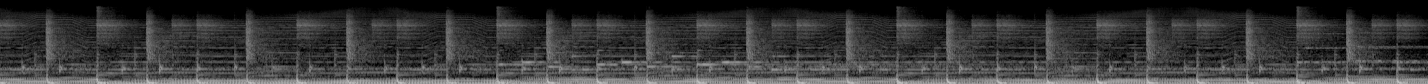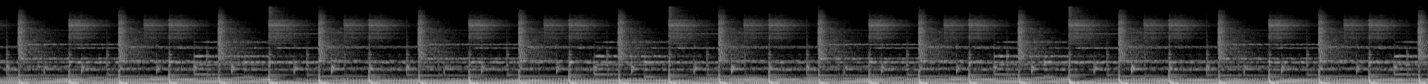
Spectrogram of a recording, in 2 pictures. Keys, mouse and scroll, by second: 1.5-2.6 alt+scroll up 10, 3.5 Return, 3.8-4.2 alt+scroll down 5, 5.8 space, 9.2 ctrl+t, 19.3 ctrl+t, 21.3 double click, 22.4 ctrl+t, 24.7 Return, 25.2 alt+scroll down 1, 26.0-27.6 scroll up 2, 28.1 typing.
